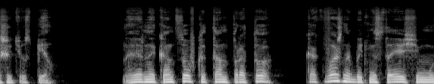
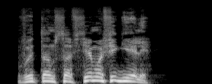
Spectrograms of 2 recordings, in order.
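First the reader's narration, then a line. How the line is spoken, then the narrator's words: Indignant shout. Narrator (Russian): прокричал возмущенно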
